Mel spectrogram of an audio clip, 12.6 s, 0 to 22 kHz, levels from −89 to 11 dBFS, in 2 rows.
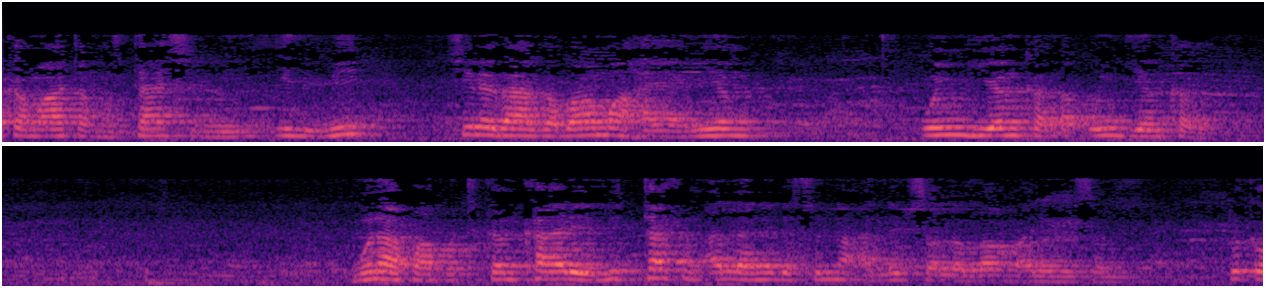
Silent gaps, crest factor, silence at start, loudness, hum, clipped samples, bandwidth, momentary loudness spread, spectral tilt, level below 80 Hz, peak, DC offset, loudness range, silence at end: none; 18 dB; 0 s; -29 LUFS; none; under 0.1%; 8.4 kHz; 22 LU; -6.5 dB/octave; -60 dBFS; -12 dBFS; under 0.1%; 5 LU; 0 s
